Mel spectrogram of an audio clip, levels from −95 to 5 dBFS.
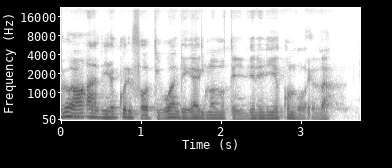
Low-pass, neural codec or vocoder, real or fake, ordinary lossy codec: none; codec, 44.1 kHz, 2.6 kbps, SNAC; fake; none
